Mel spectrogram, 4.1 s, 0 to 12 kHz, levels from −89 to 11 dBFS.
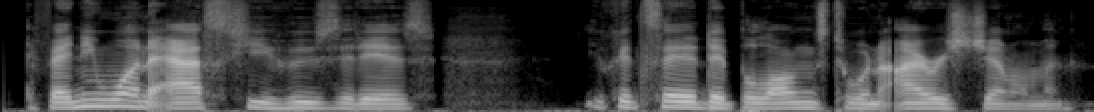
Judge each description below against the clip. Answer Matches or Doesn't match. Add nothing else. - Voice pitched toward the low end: Doesn't match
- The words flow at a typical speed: Doesn't match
